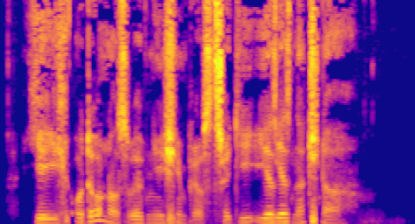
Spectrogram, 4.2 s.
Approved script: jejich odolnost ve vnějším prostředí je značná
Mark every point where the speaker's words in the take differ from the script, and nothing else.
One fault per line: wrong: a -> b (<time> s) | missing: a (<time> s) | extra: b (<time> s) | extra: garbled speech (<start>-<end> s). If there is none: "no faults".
extra: je (2.8 s)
